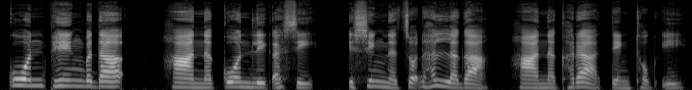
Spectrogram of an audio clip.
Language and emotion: Manipuri, neutral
